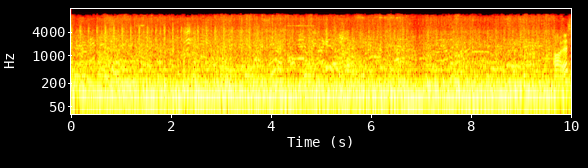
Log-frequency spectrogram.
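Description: Steady low rumble of classic car engines idling as the cars creep past at walking pace, with crowd chatter over it.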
